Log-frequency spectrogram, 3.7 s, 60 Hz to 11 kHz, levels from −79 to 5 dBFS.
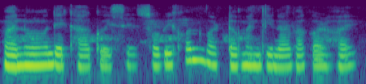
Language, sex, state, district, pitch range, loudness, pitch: Assamese, female, Assam, Kamrup Metropolitan, 175-195 Hz, -16 LUFS, 190 Hz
